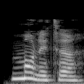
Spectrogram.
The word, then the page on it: monitore: monit 1 re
